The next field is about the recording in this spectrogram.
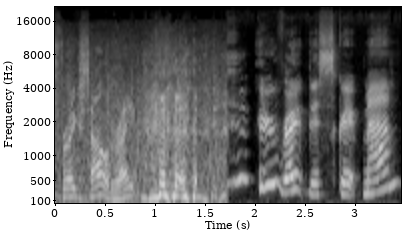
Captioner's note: student laughs awkwardly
